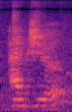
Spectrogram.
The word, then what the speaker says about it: Axure: So as far as I can tell, there's two ways of saying it. There's the fancy way, which is Axure, and there is the other way, which is Axure.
